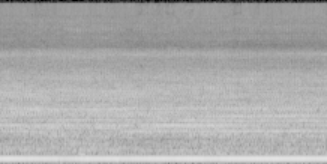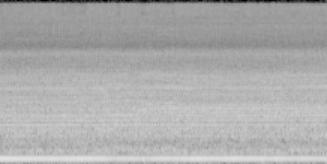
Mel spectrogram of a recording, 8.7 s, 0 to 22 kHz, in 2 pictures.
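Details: Lada 2104 carbureted engine running without choke on fuel poured into the carburetor; loud even idle with a deep steady hum, no stumbling. Owner suspects a bad fuel pump but is unsure.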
